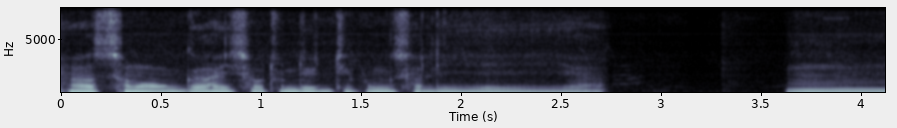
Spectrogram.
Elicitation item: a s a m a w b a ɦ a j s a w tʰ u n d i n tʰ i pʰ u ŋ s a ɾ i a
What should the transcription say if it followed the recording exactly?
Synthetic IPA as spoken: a s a m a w ɡ a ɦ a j s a w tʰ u n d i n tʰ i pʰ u ŋ s a l i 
